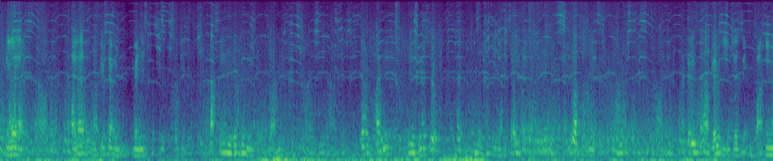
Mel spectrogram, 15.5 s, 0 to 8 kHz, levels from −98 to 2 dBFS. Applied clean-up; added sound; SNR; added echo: neural separator model SepFormer DNS4.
